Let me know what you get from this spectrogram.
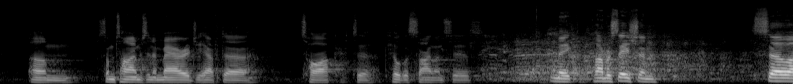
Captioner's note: laughter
